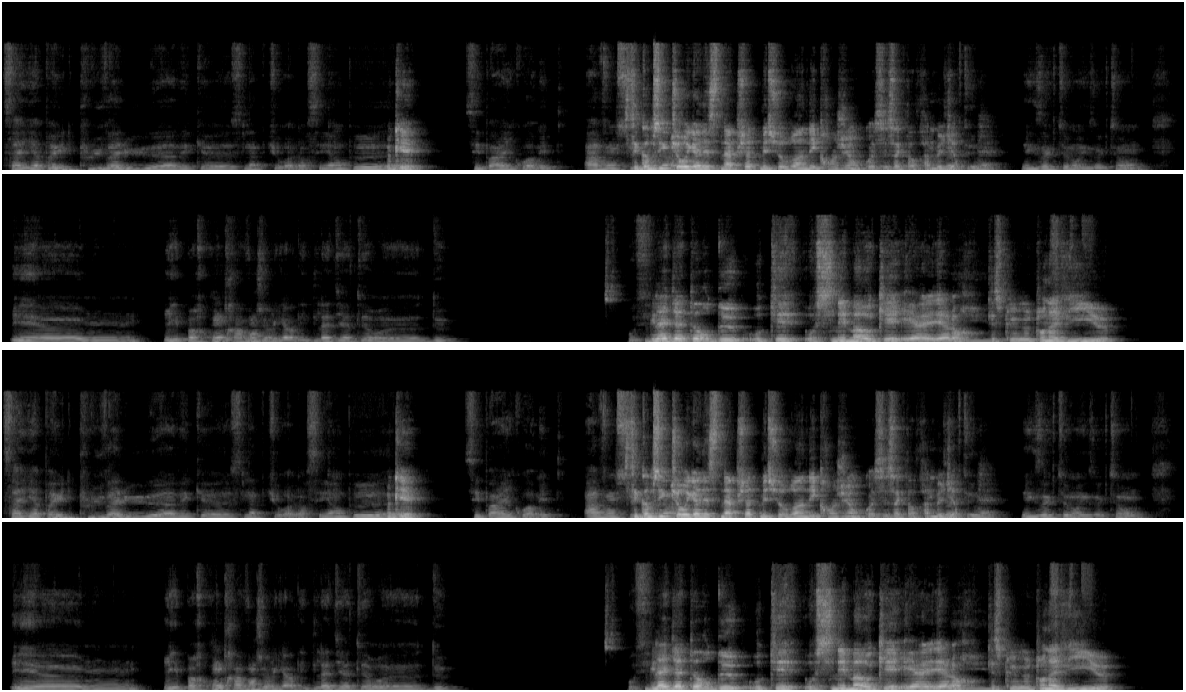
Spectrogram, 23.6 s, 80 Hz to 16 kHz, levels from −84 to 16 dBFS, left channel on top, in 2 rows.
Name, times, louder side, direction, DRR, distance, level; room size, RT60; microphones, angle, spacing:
voice 1, 0.0-4.1 4.6-5.5 5.8-6.8 9.2-9.9 10.2-13.2 13.4-16.3 18.1-18.7 19.8-20.0 21.3-22.6, right 1 dB, 60° right, 1.8 m, -38 dB
voice 2, 6.3-9.5 17.8-17.9 18.2-22.9, right 1 dB, 15° right, 1.0 m, -24 dB
7.2 x 3.3 x 5.5 m
head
